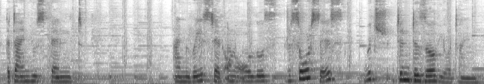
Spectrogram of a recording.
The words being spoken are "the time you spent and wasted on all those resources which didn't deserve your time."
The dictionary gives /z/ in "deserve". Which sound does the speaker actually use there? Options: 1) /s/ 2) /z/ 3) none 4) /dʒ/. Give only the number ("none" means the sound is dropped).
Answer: 2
